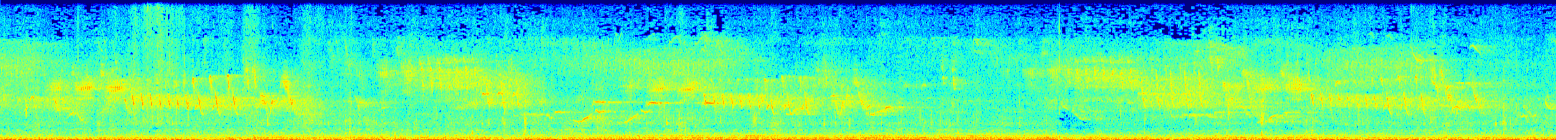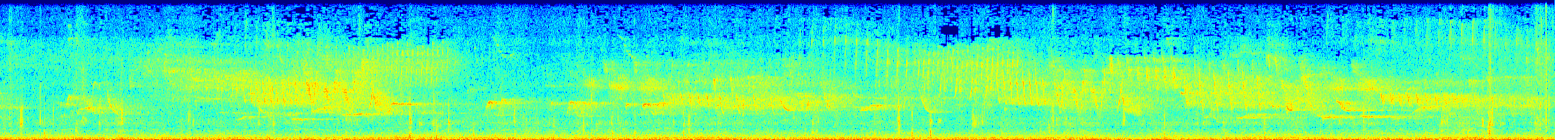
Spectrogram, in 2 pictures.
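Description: Several songbirds singing, with short song phrases and trills repeating every few seconds. Underneath runs a steady low rumble.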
